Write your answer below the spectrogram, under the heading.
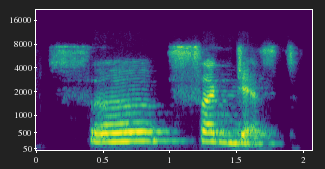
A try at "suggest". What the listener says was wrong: Yeah, that's it. Good. Very good.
